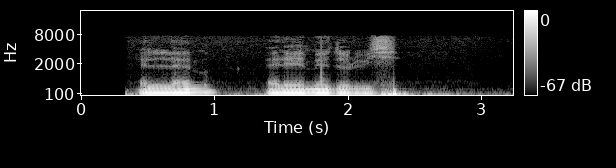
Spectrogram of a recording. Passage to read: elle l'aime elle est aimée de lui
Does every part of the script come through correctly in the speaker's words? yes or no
yes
